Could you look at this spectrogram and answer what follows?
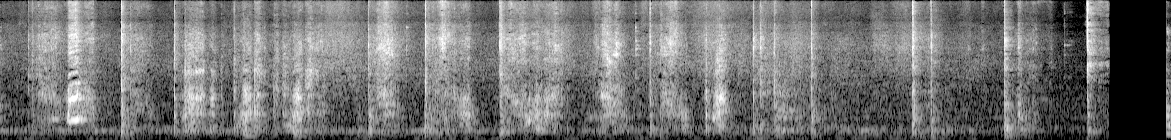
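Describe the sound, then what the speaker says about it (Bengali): Chhana dhoka curry being stirred in a kadai, repeated rhythmic scraping and rubbing of a spatula against the metal pan, steady and close, ending abruptly. "সুন্দর করে নাড়তে হবে।"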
